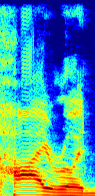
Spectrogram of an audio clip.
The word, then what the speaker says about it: hyoid: Yeah, so I found the it's a hyoid bone. Say that one more time. Oh, I can't. The hyoid bone. No R. Hyoid.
